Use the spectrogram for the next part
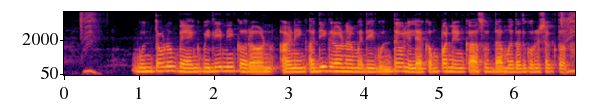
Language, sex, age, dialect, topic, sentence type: Marathi, female, 31-35, Southern Konkan, banking, statement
